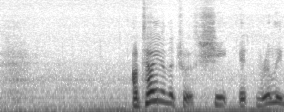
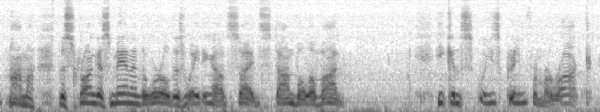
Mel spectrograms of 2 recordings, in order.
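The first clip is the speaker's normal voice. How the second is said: a lightly higher eager dragon voice; dragon to his mother; 5 semitones higher, 5 dB quieter than usual. Acted. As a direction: tell mama the news, a bit higher.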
